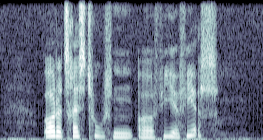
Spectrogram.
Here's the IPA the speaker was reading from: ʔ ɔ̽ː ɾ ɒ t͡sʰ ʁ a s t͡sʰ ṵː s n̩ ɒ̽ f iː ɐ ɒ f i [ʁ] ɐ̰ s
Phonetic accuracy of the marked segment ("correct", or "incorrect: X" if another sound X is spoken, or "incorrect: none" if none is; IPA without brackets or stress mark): incorrect: none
